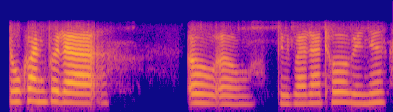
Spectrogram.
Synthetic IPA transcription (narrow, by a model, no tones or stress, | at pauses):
t̪ukʰɔnpʰɯɾa | ɯwɯw | bebaɾat̪ʰobenɯ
